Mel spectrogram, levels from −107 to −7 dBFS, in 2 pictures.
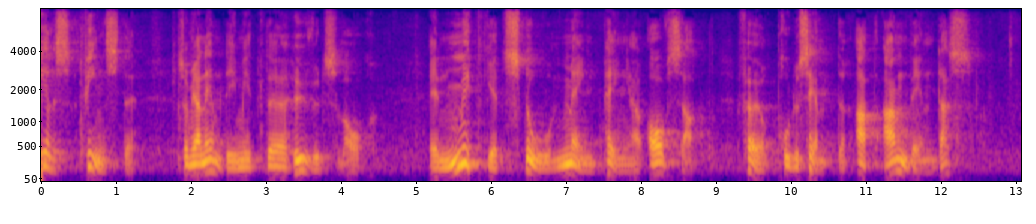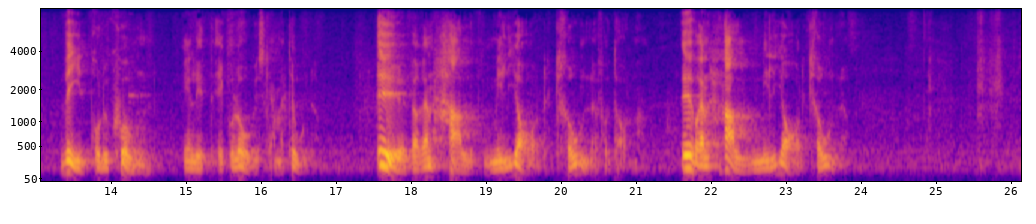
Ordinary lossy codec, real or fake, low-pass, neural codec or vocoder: none; real; none; none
